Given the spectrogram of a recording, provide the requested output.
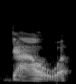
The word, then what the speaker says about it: Tao: t or a d regardless of how you spell it you pronounce it with a d dao the dao de jing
